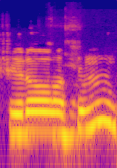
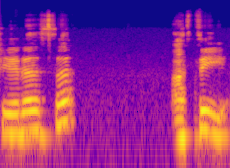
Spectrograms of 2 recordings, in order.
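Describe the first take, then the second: First: The two words are merged into one form. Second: The two words are said separately, unmerged. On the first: "சேர்த்து சொல்லும் போது அந்த இடத்துல ஒரு சந்தி வந்துடும்" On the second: "பிரிச்சு சொல்றோம் அப்படிங்கறதுனால ஷிரச அசி அப்படின்னு சொல்றோம்"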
